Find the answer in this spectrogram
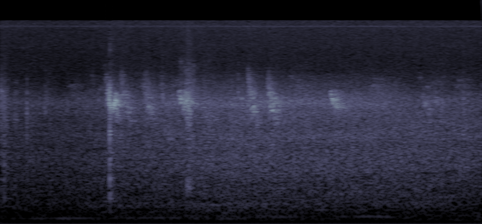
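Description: Small birds chirping in short, separate calls, about one a second. Under them runs a steady rushing noise that gets louder about a second in.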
